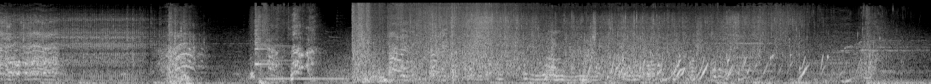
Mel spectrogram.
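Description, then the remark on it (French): A video game chainsaw, wielded by a chainsaw mutant, revs loudly and steadily, its harsh buzzing churning amid chaotic crashes and action noise, with a few sharp bursts near the start. “C'était le retour passe, de l'homme tronçonneuse.”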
